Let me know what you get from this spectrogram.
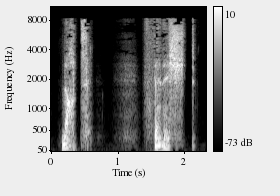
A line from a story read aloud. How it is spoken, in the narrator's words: Pignot breathed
